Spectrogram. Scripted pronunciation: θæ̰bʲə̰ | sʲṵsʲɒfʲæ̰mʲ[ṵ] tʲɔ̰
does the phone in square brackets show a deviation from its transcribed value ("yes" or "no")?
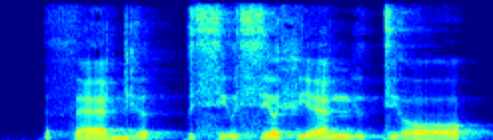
no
